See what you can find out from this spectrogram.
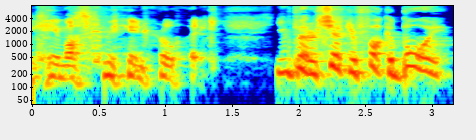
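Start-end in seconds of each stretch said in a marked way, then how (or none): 1.8-3.0 mock-irate, higher and louder; imitated angry warning. Bandmate retelling how a friend confronted him after the set, mock-irate.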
